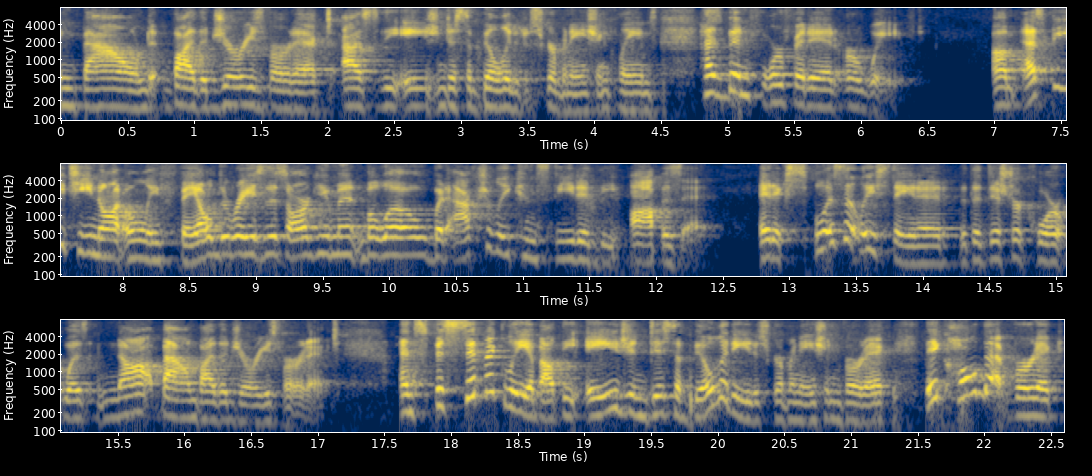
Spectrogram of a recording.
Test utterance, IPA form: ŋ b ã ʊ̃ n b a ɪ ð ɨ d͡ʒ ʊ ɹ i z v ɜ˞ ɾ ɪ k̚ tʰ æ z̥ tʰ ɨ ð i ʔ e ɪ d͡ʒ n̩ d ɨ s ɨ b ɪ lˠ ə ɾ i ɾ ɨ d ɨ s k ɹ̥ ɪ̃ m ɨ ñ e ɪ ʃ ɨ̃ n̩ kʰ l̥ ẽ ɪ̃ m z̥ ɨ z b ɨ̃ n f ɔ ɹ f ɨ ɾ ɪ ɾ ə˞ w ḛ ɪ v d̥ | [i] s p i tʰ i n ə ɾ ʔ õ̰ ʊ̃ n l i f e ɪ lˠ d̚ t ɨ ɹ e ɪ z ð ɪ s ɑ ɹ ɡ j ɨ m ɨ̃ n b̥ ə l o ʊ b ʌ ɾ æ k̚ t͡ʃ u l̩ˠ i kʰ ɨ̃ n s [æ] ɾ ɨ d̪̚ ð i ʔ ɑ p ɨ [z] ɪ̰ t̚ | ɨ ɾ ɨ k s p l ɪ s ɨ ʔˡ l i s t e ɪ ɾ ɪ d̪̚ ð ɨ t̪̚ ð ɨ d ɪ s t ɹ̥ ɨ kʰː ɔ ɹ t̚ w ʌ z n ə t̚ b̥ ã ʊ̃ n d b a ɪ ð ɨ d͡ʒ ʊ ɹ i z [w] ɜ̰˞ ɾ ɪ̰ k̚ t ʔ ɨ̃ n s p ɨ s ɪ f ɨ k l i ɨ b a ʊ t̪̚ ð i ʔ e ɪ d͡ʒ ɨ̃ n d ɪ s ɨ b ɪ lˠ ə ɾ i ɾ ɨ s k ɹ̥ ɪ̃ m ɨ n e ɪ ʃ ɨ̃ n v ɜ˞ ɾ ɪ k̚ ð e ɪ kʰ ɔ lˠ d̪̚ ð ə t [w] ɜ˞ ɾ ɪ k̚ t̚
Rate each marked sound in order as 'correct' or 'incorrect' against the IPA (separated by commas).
incorrect, incorrect, correct, incorrect, incorrect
